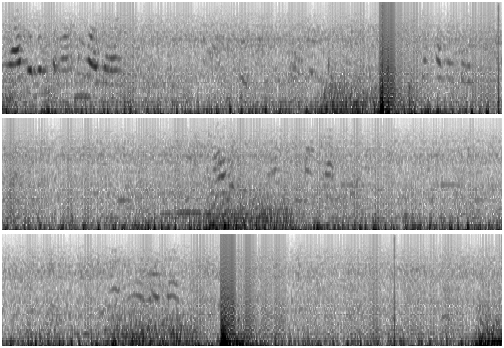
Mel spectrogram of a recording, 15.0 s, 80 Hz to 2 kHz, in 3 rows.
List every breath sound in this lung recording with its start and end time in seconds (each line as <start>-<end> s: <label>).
3.15-4.16 s: inhalation
7.00-8.01 s: inhalation
11.01-12.01 s: inhalation
12.16-12.75 s: exhalation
